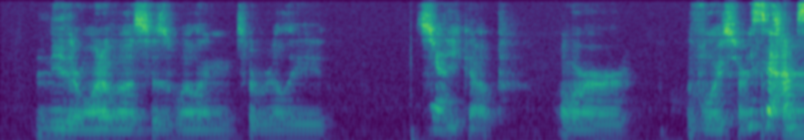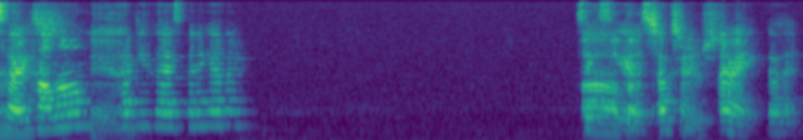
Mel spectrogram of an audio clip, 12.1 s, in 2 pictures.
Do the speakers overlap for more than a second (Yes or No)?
Yes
